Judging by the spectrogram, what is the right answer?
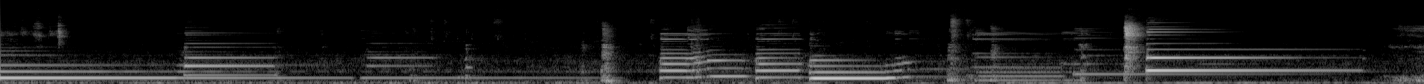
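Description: Electric guitar played slowly: single plucked notes that ring out and fade over a second or two, with a run of quicker notes and short slides between them about halfway through.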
